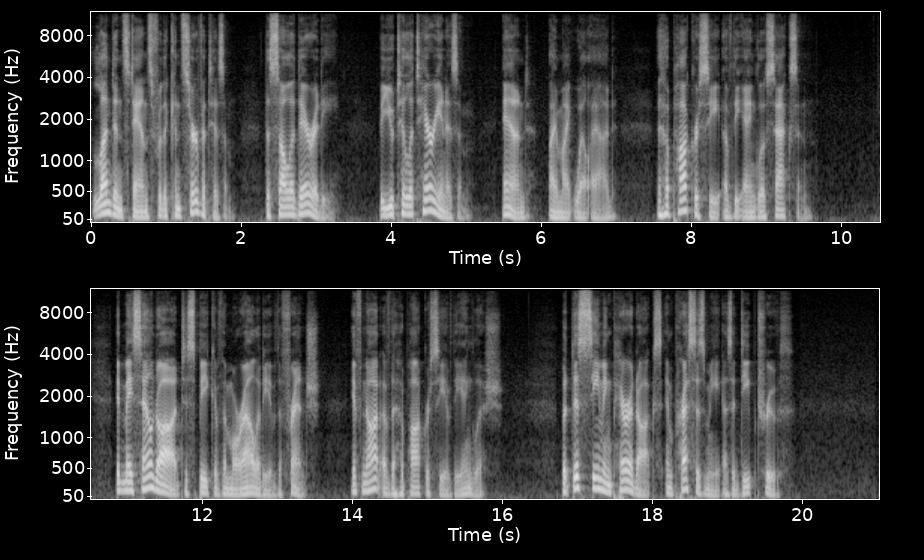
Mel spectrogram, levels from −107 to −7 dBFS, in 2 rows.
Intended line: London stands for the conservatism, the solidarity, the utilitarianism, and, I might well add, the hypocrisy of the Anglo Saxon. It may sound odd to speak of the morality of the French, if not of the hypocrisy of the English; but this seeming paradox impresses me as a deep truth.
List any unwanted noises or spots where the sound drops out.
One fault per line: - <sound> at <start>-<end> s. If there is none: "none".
none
